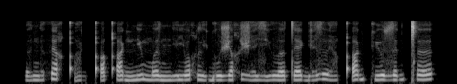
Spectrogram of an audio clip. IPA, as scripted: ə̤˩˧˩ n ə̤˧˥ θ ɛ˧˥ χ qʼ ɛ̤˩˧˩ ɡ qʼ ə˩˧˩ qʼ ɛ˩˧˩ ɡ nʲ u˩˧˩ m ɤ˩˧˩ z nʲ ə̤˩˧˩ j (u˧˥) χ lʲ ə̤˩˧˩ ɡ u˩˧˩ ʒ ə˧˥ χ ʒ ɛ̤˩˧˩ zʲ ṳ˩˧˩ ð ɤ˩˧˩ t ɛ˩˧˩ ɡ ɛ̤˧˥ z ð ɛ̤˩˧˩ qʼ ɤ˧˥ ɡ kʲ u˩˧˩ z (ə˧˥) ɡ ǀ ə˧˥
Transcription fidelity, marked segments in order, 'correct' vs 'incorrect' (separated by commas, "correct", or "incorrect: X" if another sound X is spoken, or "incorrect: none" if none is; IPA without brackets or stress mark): incorrect: u˩˧˩, correct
